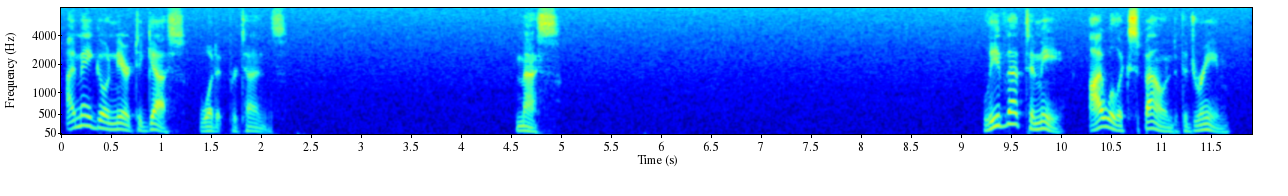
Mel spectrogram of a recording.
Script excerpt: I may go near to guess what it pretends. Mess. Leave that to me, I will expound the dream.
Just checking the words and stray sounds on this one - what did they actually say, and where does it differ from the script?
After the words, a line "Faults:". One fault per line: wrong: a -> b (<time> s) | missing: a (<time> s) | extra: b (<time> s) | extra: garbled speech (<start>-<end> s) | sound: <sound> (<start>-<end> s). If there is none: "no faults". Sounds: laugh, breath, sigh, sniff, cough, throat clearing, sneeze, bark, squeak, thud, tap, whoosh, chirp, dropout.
I may go near to guess what it pretends. Mess. Leave that to me, I will expound the dream.
Faults:
no faults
